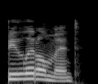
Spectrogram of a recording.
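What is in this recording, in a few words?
"belittlement", British English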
